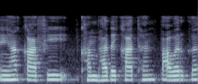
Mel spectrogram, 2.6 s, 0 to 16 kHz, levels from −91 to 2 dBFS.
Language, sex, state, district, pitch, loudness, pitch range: Bhojpuri, female, Uttar Pradesh, Gorakhpur, 195 Hz, -18 LUFS, 190-205 Hz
